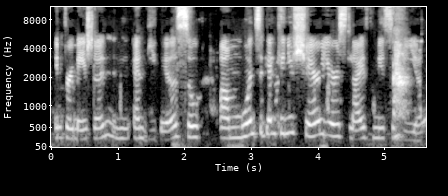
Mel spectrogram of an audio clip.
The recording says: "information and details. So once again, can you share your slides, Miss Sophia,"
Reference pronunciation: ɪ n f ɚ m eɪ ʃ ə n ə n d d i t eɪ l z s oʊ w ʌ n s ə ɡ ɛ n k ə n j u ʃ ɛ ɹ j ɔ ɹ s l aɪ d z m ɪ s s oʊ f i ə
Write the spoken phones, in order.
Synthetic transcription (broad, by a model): ɪ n f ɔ m eɪ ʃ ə n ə n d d i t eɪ l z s oʊ w ʌ n s ə ɡ ɛ n k ə n j u ʃ ɛ ɹ j ɔ ɹ s l aɪ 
